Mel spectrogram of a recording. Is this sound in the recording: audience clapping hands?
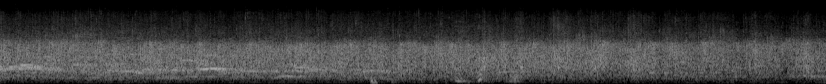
yes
